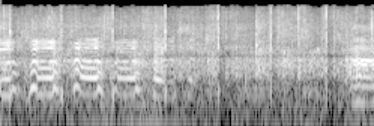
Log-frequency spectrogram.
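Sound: audience applause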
